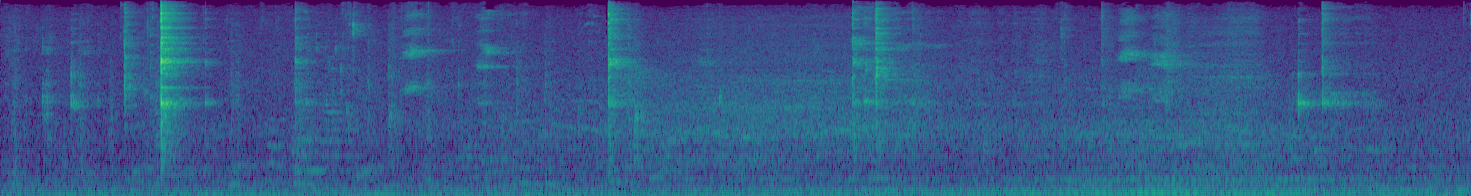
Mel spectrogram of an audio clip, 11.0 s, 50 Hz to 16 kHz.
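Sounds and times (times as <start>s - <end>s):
metal spoon clinking on plate: 6.4s - 7.0s.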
